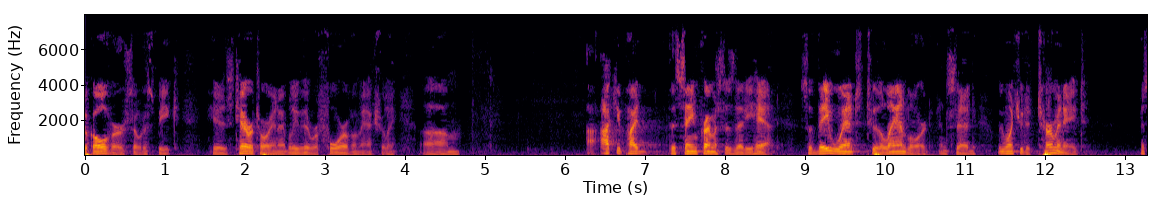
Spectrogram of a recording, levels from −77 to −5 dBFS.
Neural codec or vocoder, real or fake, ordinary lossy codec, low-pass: none; real; Opus, 24 kbps; 7.2 kHz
